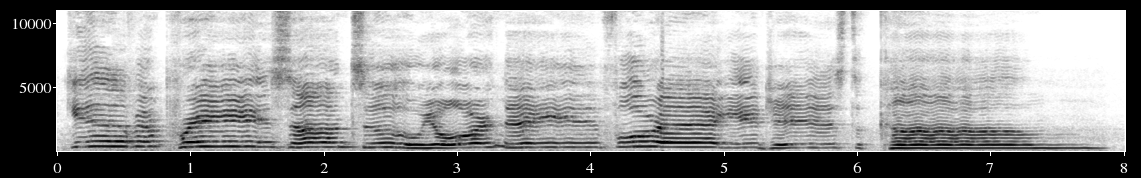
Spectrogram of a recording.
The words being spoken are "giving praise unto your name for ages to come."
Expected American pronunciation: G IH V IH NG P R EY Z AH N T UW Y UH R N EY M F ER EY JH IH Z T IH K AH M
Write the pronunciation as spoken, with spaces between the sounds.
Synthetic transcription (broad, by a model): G IH V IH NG P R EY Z AH N T UW Y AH R N EY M F ER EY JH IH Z T IH K AH M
